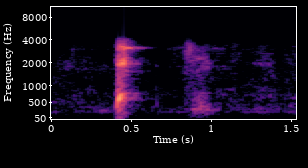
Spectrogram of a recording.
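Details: Person with hiccups in a quiet room: one sharp, abrupt hiccup followed by a soft breath; hiccups.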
